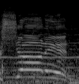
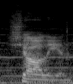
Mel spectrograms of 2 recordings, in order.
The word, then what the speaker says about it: Sharlayan: All aboard for Sharlayan! Sharlayan. That's how you pronounce it. Not Sharlayan, Sharlayan.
